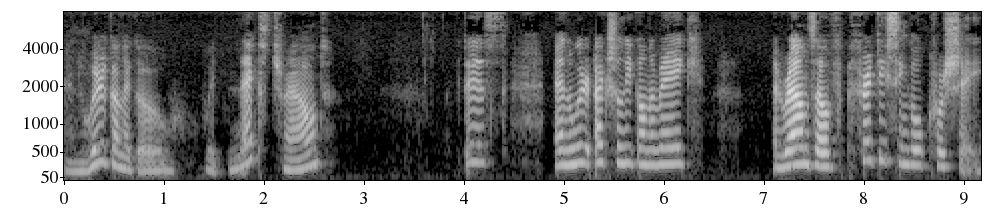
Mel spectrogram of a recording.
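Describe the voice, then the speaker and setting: Speaking at a fairly slow pace with a non-native accent, a woman uses a high pitch with very wide pitch swings and big swings in loudness, leaving long, frequent pauses in a very clean recording with a silent background. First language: not English. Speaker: crochet tutorial creator. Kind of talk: tutorial. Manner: casual, conversational.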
